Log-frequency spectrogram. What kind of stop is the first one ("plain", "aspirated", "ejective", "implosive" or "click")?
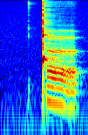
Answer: click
